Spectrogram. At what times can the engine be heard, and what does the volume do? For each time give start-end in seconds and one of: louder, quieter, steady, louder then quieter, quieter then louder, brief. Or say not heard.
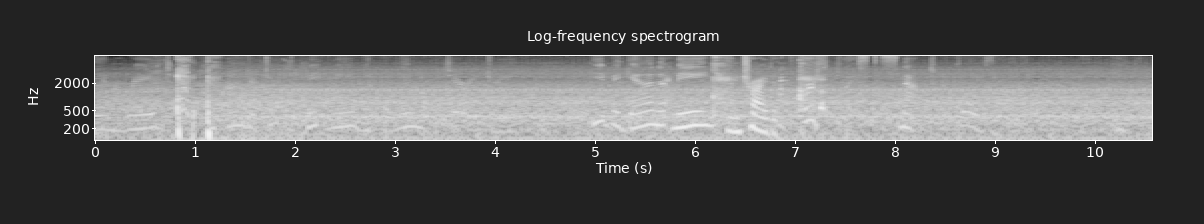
0.0-10.5 steady.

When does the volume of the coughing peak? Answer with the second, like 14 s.
1 s.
